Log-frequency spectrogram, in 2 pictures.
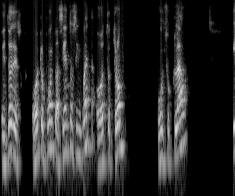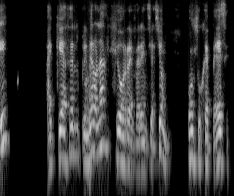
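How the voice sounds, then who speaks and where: A man teaching surveying in an online class, explaining slowly and patiently over a video call. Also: on the high side, animated, slightly rough, highs cut off. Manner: slow, explanatory, addresses listeners as "mis estimados". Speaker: surveying instructor answering questions.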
